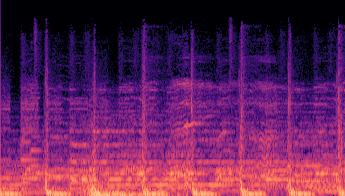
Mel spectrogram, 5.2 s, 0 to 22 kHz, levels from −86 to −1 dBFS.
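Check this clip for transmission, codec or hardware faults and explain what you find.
One fault is present: lost LE Audio frames. At 2.79 to 2.81 s, about 15 ms of Bluetooth LE Audio went missing. The gap fits two 7.5 ms LC3 frames. The decoder filled it by repeating the last spectrum with random signs. The sound briefly turns into a noisy smear, with tones losing their clarity. The loss is short, so there is no fade toward silence.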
